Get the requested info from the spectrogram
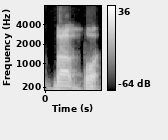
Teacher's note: before the double consonant, this long vowel becomes the short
